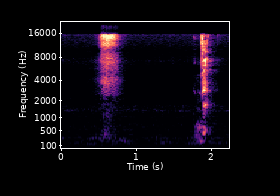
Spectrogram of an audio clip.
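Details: Morning hiccups: two short, abrupt breathy catches about 1.3 seconds apart; hiccups.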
